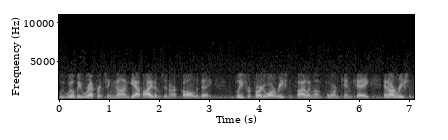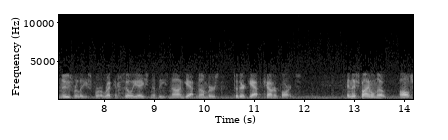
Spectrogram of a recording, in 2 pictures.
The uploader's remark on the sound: ProAssurance Earnings Conference Call, Fourth Quarter 2012.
